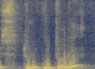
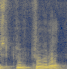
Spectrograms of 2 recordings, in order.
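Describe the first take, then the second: First: The consonant before the t is pronounced heavily. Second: The consonant before the t is pronounced lightly. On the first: "pronunciaba muy acusadamente" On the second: "en vez de"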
